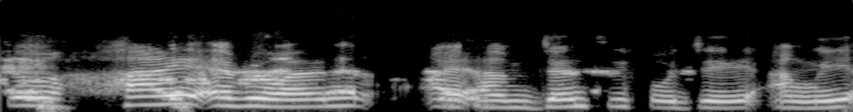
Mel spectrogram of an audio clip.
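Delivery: ordinary delivery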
